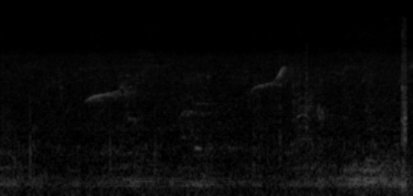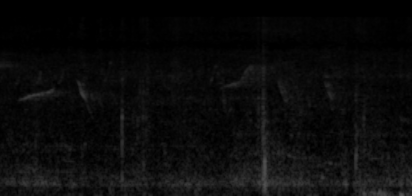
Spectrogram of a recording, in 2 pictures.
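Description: A bird calling again and again, faint short rising chirps every second or two, with two sharp clicks in between.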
